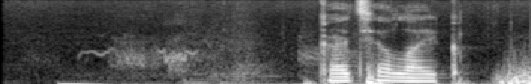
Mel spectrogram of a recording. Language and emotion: Russian, neutral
